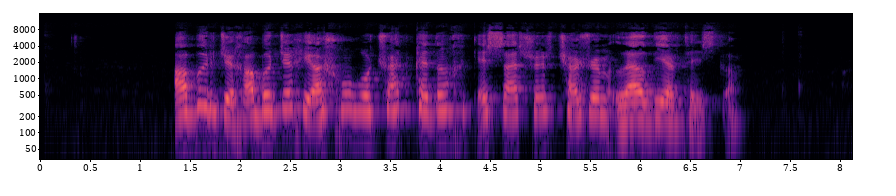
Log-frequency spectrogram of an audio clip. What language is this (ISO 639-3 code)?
sva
